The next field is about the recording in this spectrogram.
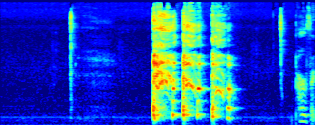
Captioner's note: cough cough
